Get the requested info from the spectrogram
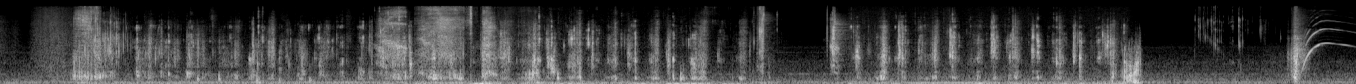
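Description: Mukbang eating sounds: juicy fruit being bitten and chewed, a run of irregular wet crunches and squishes lasting about ten seconds. Near the end, a short squeaky sound effect rises and falls in pitch.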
